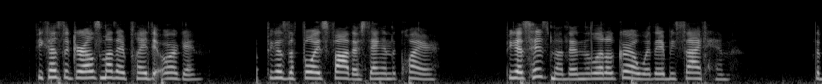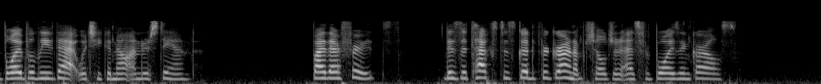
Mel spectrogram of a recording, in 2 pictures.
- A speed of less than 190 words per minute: No, average, 195 wpm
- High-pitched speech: Yes, very high, 270 Hz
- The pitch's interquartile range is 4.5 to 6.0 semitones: No, narrow, 2.5 semitones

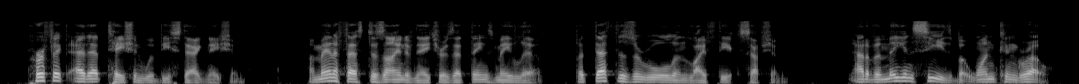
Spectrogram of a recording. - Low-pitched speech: Yes, low, 110 Hz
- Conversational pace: Yes, average, 185 wpm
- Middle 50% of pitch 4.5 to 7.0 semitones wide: Yes, average, 4.9 semitones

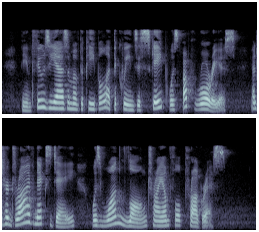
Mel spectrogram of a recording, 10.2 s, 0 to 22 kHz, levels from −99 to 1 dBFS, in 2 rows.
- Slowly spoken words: Yes, slow, 125 wpm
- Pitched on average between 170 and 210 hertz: Yes, high, 190 Hz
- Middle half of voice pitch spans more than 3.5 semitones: Yes, average, 5.0 semitones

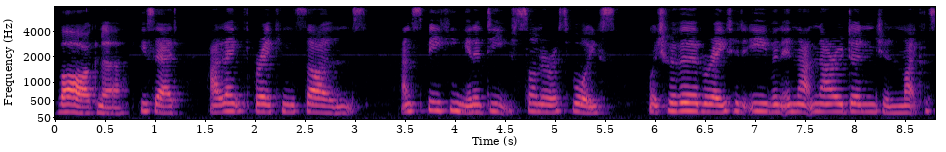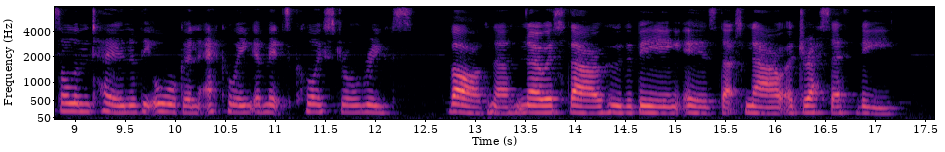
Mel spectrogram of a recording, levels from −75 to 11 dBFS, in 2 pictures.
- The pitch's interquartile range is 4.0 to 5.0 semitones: No, narrow, 2.6 semitones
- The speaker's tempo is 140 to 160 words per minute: Yes, average, 145 wpm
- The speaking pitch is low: No, high, 190 Hz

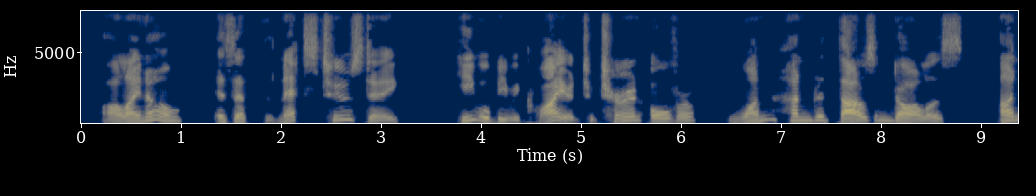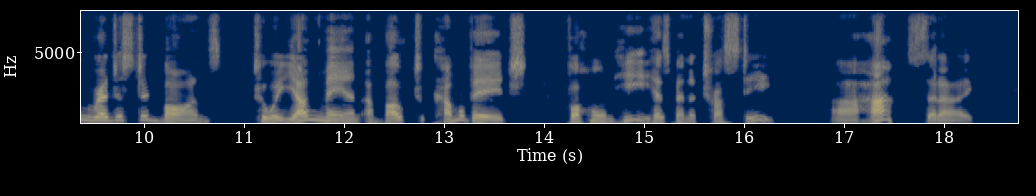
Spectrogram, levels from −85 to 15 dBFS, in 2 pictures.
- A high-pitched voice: Yes, high, 195 Hz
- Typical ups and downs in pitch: No, wide, 6.4 semitones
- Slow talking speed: Yes, slow, 115 wpm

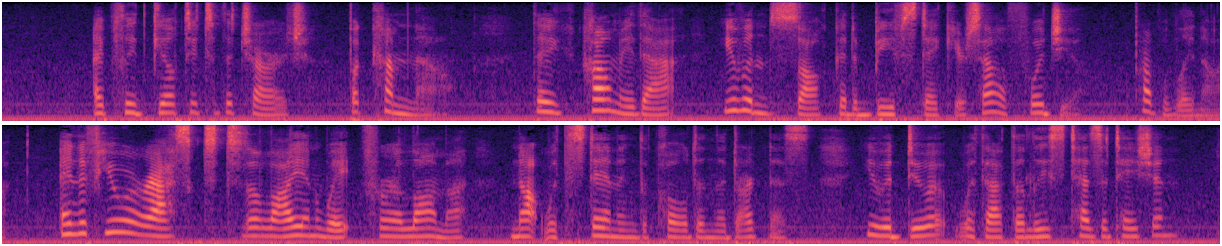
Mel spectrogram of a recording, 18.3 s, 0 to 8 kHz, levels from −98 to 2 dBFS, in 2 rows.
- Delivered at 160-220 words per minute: Yes, average, 165 wpm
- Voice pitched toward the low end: No, high, 195 Hz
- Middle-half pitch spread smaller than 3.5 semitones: No, average, 4.2 semitones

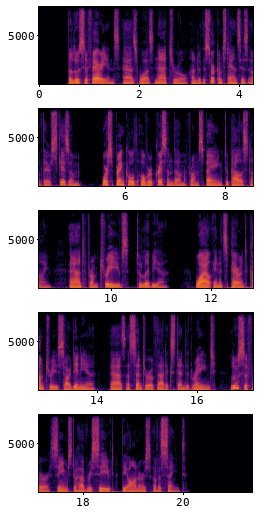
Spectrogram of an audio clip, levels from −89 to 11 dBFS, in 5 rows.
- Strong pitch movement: No, average, 3.9 semitones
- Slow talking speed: Yes, slow, 130 wpm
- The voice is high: No, low, 125 Hz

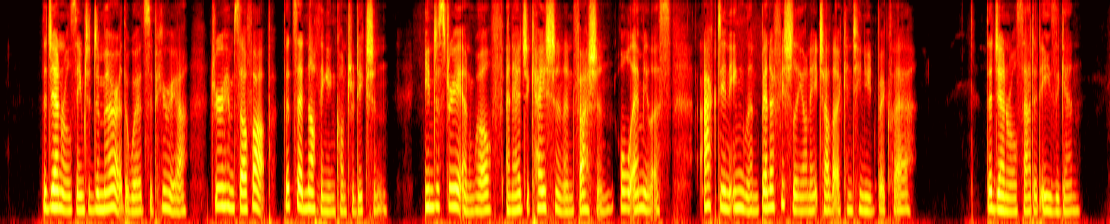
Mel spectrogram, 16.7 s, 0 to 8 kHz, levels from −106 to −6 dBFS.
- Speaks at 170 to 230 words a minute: No, average, 150 wpm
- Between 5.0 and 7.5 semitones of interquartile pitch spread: No, average, 3.2 semitones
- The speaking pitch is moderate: No, high, 200 Hz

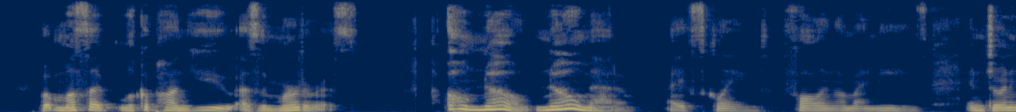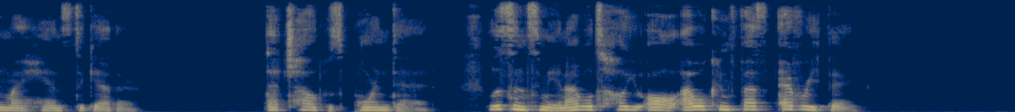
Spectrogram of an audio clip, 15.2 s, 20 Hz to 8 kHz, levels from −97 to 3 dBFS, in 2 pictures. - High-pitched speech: No, medium, 175 Hz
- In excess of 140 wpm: Yes, average, 165 wpm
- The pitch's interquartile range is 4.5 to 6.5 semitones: Yes, average, 4.9 semitones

